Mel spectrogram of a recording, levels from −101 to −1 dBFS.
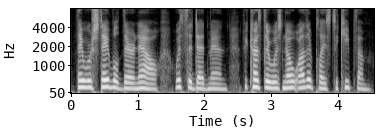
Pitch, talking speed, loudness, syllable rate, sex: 205 Hz, 235 wpm, -17 LUFS, 6.7 syllables/s, female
